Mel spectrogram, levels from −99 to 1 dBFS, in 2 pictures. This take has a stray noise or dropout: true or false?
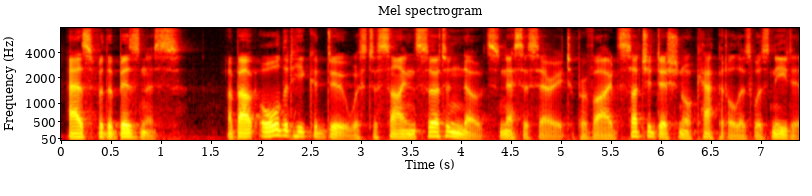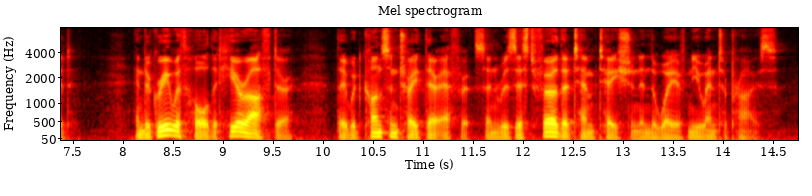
false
